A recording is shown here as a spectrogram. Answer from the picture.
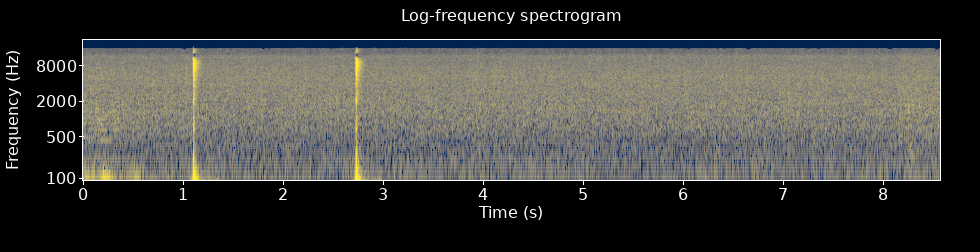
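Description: Two sharp thuds about a second and a half apart, blows landing in a scuffle, followed by a steady hiss.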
